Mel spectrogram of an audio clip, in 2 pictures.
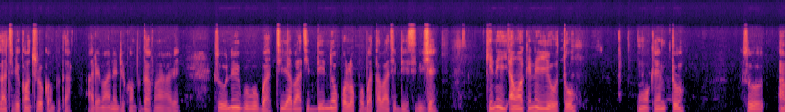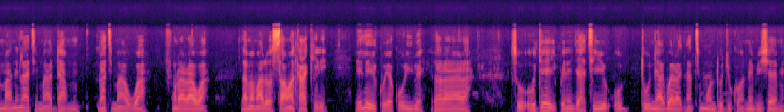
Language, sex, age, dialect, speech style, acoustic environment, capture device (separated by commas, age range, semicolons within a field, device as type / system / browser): Yoruba, male, 25-34, Nigeria - Ibadan, happy; focused; relaxed, silence, desktop / Windows / Chrome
